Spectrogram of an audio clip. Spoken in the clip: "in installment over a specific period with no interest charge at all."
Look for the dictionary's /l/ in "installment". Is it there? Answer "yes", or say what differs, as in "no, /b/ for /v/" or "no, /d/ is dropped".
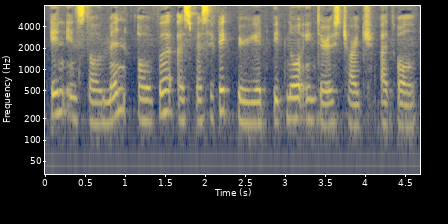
yes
